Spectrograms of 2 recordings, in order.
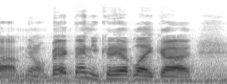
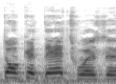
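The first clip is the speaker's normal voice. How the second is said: ordinary talk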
